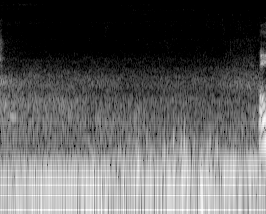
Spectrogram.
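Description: Wind buffeting the microphone: a steady, fluctuating low rumble.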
